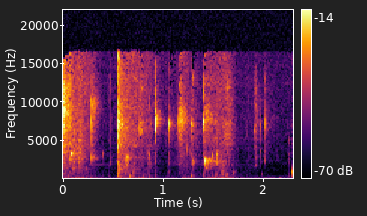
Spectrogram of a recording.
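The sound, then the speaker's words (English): Quiet liquid sounds of a water bottle being handled: soft sloshing and gurgling with small dripping blips and a few crinkly knocks, all without any talking. “That's a water bottle.”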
